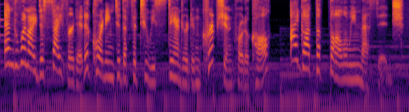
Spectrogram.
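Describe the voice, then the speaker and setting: Brash, animated, high-voiced young woman. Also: brisk, faint music behind. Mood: analytical. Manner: animated, blunt, sardonic. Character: sharp, brash, analytical young woman in fantasy game. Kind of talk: video game voice acting.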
